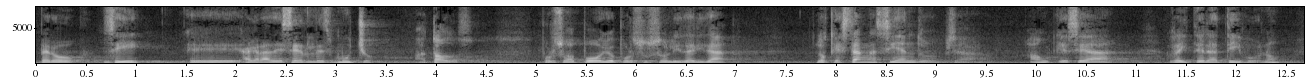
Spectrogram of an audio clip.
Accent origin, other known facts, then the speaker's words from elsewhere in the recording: Mexico; lo que somos los mexicanos muy fraternos, muy humanos.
